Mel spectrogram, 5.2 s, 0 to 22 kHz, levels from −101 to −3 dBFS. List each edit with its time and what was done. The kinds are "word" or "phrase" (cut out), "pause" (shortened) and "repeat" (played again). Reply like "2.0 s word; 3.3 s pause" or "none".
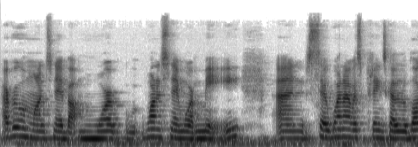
2.4 s word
